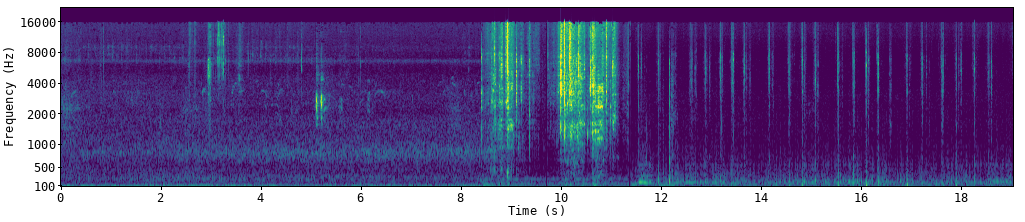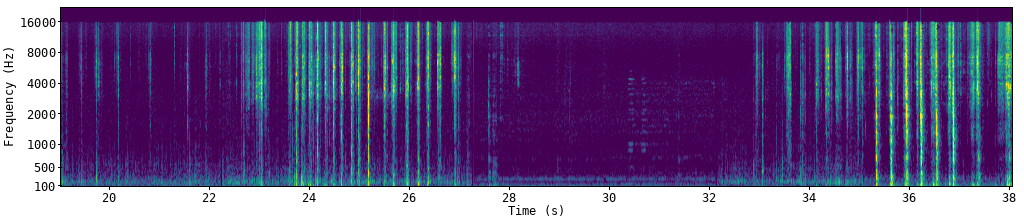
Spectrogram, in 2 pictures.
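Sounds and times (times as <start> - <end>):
plastic packaging crinkling: 8.4 - 11.4
knife chopping on plastic board: 33.5 - 38.0.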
